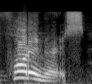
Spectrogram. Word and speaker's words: foreigners: Locals again foreigners. G is silent here.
